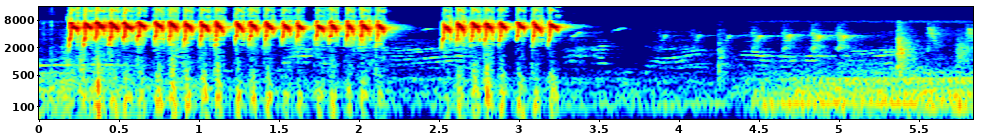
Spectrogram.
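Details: Sooty-headed bulbul giving rough 'materi kasar' material: a two-second harsh rattle of rapid high pulses, a shorter repeat, then a quieter tail with faint chirps and low background hum.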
